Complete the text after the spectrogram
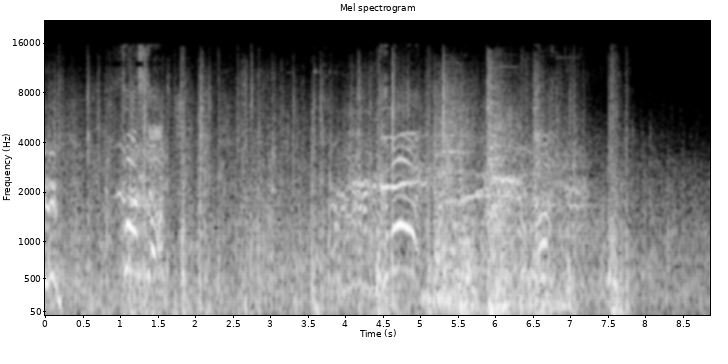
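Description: Horse hooves clop on a stone street.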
